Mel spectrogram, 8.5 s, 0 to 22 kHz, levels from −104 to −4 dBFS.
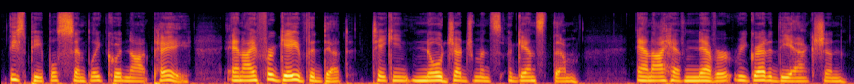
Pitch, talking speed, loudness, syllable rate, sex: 175 Hz, 160 wpm, -19 LUFS, 4.9 syllables/s, female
